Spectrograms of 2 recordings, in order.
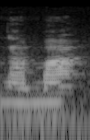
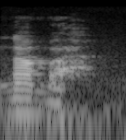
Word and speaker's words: namaḥ: yes, they pronounce on namaḥ śivāya. No, it's on namaḥ. Namaḥ. There is a sound there. Van egy ilyen hang. It's not namaḥ. Ez. This H is not mute.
